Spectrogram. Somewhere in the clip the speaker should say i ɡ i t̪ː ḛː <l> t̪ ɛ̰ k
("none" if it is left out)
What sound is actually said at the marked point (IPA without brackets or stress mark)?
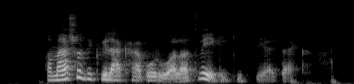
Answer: l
